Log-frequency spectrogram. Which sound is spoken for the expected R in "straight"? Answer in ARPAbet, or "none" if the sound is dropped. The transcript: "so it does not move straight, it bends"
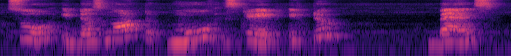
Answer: none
